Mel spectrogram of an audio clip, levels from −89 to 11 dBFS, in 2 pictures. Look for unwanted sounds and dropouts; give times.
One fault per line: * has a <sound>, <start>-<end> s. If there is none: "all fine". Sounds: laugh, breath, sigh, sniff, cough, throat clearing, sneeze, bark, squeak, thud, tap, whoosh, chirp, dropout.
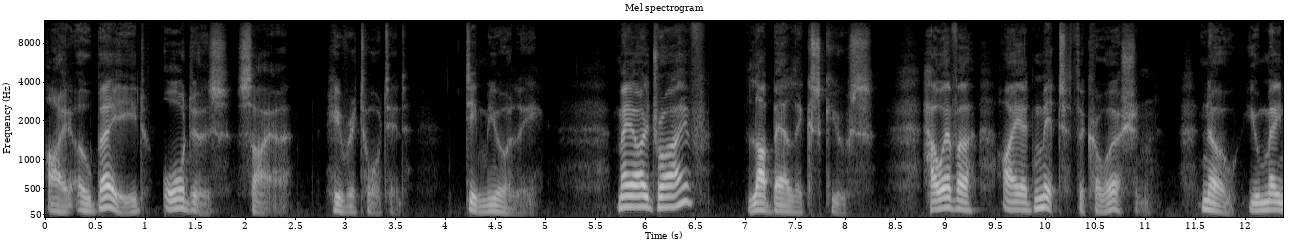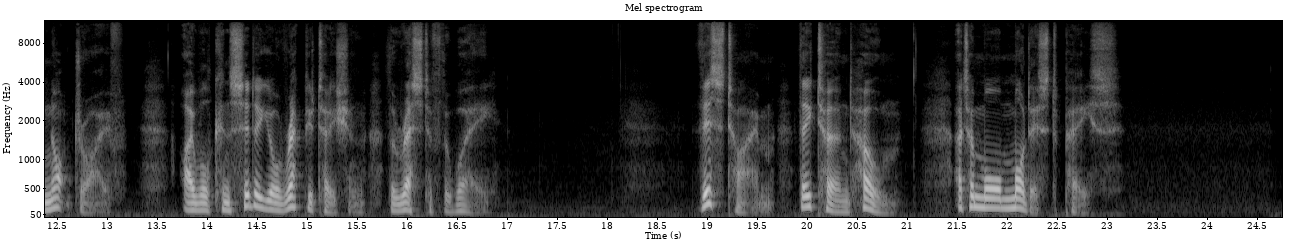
all fine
